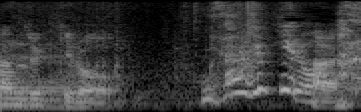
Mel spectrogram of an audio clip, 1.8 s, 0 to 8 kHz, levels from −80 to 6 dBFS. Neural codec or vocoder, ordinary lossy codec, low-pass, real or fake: none; none; none; real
